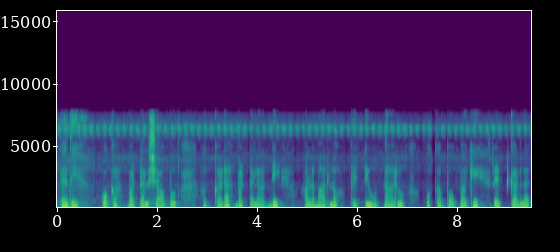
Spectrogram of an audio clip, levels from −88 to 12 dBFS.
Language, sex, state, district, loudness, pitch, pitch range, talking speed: Telugu, female, Andhra Pradesh, Annamaya, -19 LUFS, 205 Hz, 195-245 Hz, 100 wpm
